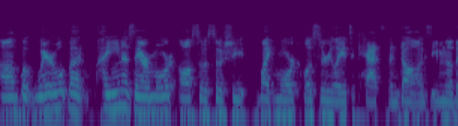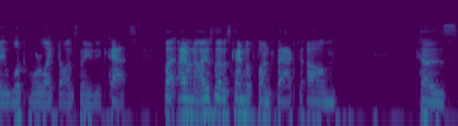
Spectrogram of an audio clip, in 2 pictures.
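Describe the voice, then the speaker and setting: At a moderate pace, a man speaks at a medium pitch in a bright, sharp tone with fairly even intonation. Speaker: cryptid and paranormal YouTuber. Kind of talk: casual live stream talk. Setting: live stream. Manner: halting, stuttering, many fillers.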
